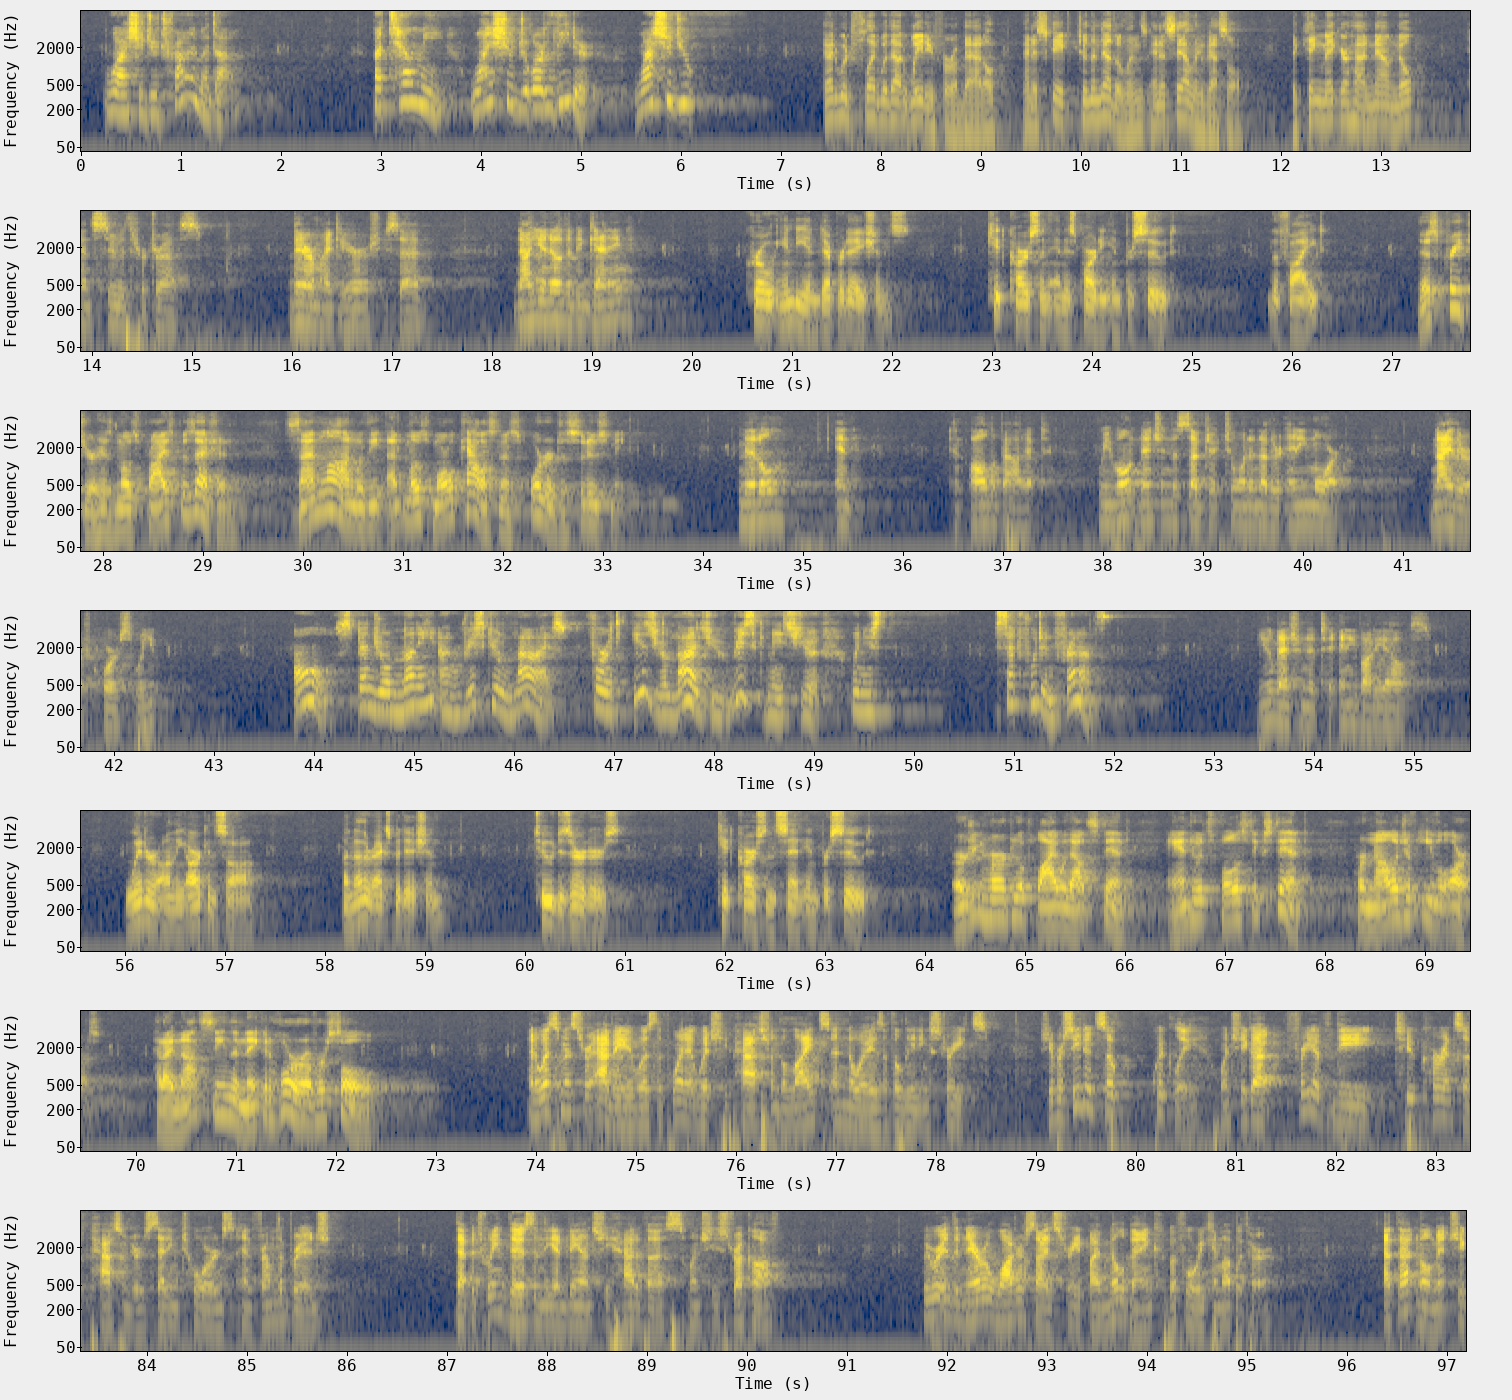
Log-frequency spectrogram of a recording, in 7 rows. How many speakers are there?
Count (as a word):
five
